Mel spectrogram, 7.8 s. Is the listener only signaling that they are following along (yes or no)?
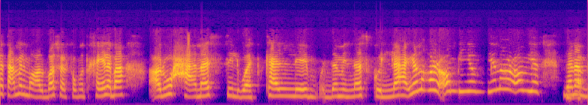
yes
